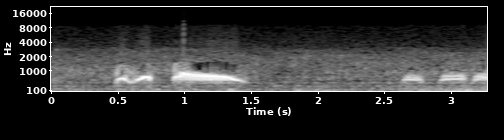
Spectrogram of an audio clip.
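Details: Spotted dove cooing close by: a quick double note, then a long, mellow coo that slurs downward, followed by a few shorter soft hooting notes, in a quiet setting.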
